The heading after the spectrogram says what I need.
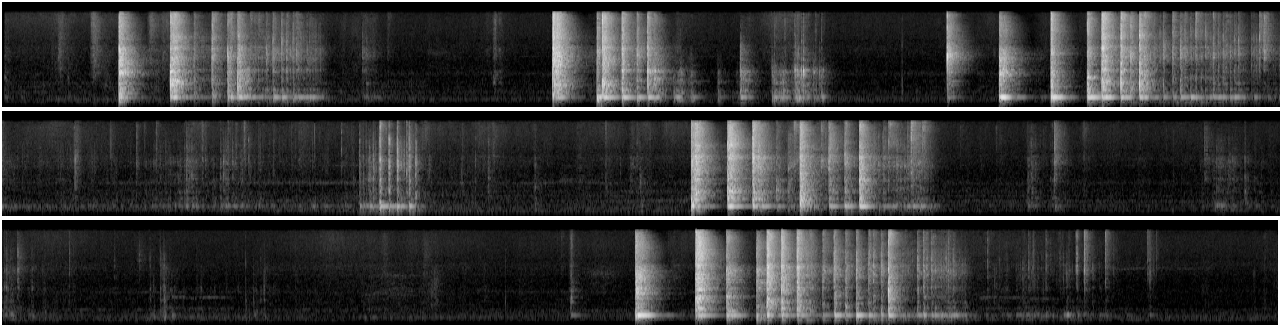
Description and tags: Drop Bounce Plastic Bottle
This is a plastic bottle dropping and bouncing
